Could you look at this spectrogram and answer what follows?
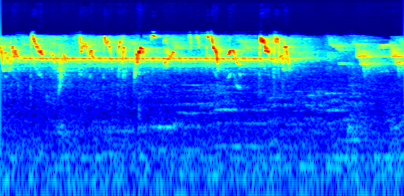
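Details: Champion white-eye in full song: a fast, continuous stream of high, thin chirps and twittering notes, with short sweeping whistles over a steady high tone, briefly softening near the end.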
